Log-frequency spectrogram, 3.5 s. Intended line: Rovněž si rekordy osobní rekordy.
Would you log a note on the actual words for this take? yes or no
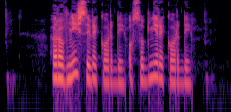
no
